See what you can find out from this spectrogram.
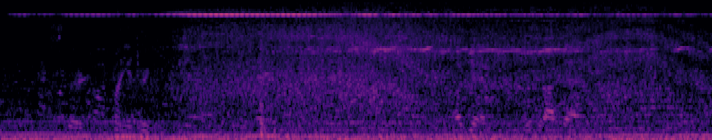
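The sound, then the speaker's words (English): A drone without bumpers hovers with a steady, buzzing motor whine and layered low hum, swelling a little louder after the first couple of seconds and holding constant, with a thin high whistle above. “So let's see it fly. I want to watch it fly.”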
